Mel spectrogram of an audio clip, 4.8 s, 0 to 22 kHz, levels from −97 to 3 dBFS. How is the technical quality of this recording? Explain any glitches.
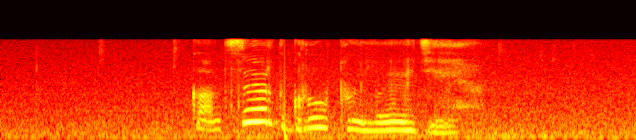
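No glitches are audible, and the only thing beneath the speech is the room's own background noise, about 17 dB down, which belongs to the recording space rather than to the system.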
